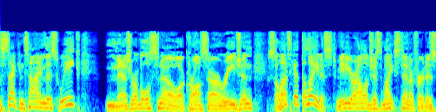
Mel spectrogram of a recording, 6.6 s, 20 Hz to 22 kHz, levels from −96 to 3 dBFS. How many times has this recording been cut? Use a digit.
1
